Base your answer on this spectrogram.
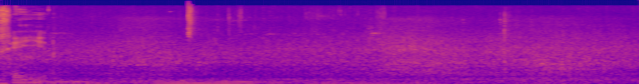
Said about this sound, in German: Ich habe mein Mikrofon parat gehabt, bin den Kapellenweg führen gelaufen und an der Tramstraße vorne tönt es genau gleich wie immer. Verkehr.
